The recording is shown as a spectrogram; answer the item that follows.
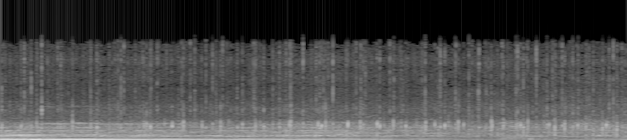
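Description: A live rock band holds a long sustained chord that slowly fades, while audience clapping and cheering build up under it.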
